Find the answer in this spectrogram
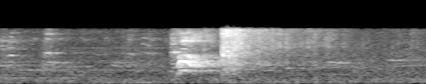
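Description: A short shouted drill command with a falling pitch, followed about half a second later by a sharp crack as a squad of soldiers makes a drill movement in unison.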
